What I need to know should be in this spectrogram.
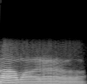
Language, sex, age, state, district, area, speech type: Tamil, male, 18-30, Tamil Nadu, Thoothukudi, rural, conversation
